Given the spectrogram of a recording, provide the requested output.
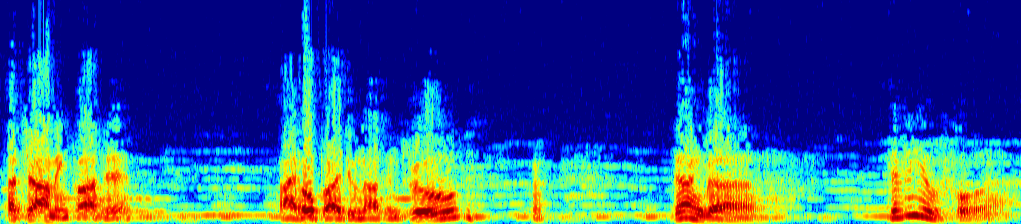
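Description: An actor playing a vengeful, suave and commanding count in a measured, formally polite, theatrical old radio drama style. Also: male voice, medium pitch, huge pitch swings, faint music behind, full character voice. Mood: suavely polite. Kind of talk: 1940s radio acting. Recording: muffled, hissy old radio recording.

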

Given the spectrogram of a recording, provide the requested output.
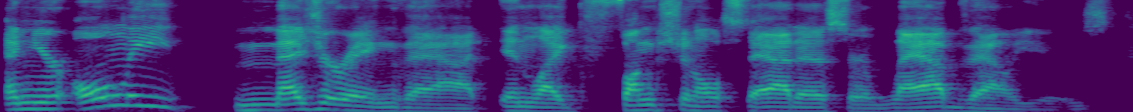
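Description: A man hosting an interview, explaining his points in a measured, thoughtful way. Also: mid-range voice, sing-song, darkish tone. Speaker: podcast host. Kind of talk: conversational interview.

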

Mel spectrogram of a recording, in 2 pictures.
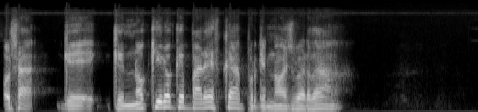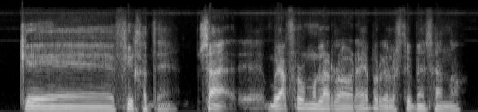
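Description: A man hosts a podcast in relaxed chat, hesitating and restarting as he thinks aloud. His voice sits at an ordinary middle pitch. The recording is dry and close. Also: a little slow, no room sound. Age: young adult to middle-aged, father of three. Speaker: podcast host. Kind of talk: casual chat.

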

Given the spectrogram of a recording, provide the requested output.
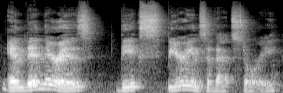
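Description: A man's voice: medium pitch, very animated, unhurried. Enthusiastic rambling man, echoey room. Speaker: podcast guest. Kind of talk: casual chat.

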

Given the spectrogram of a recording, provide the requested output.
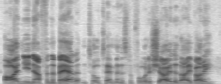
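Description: A man with a North Queensland Australian accent co-hosts an informal radio chat. His voice is a little higher than average and his talk is colloquial. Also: fast talker.

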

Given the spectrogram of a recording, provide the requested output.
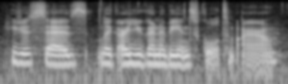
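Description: A woman's voice: on the low side, little pitch movement, brisk, vocal fry, a little mellow, clear, resonant tone, no echo. A young woman co-hosting a casual book-discussion podcast, laughing often and reading passages aloud. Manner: giggly, reads quoted passages aloud. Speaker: podcast co-host.

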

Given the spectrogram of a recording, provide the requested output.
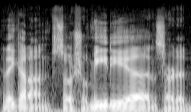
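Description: A man's voice: sits low, lively intonation, a little fast, no echo. A man chatting casually as a podcast co-host, rambling with lots of fillers. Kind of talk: casual chat.

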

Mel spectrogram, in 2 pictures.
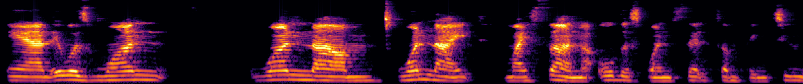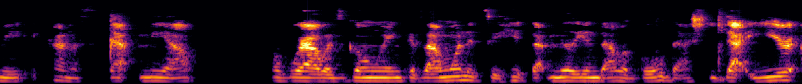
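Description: A woman's voice: low-pitched, measured pace. Earnest woman telling her story, lo-fi. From Haiti. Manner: earnest, reflective, with frequent restarts and soft laughs. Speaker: optometrist and practice owner, guest. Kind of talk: casual interview storytelling. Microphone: video call. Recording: lo-fi video call audio.

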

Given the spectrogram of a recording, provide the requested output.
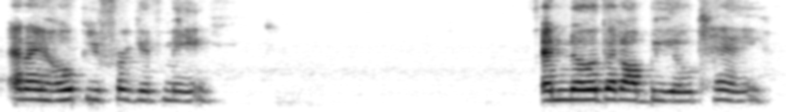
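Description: A woman's voice: on the high side, little pitch movement, a little slow, warm tone. A middle-aged woman telling a personal story as a guest, in a direct and heartfelt way, repeating her phrases. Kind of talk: emotional storytelling.

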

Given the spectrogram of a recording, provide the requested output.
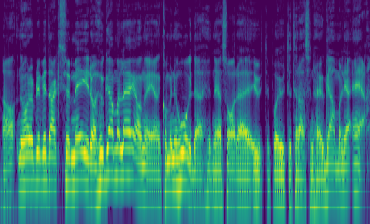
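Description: Lively man in his thirties. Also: mid-range voice, no room sound, studio quality, faint music behind. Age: 30s. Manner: lively, joking reactions. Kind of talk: casual chat.

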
